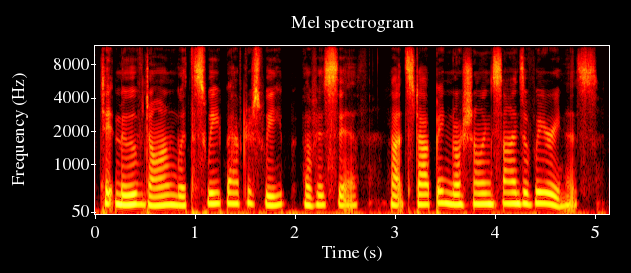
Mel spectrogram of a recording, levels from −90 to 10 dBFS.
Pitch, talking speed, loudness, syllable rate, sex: 200 Hz, 200 wpm, -16 LUFS, 5.1 syllables/s, female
